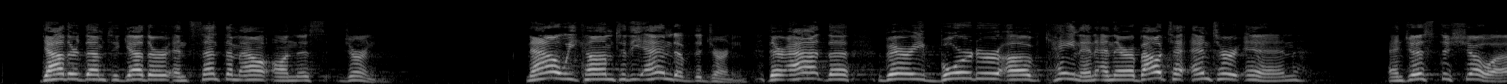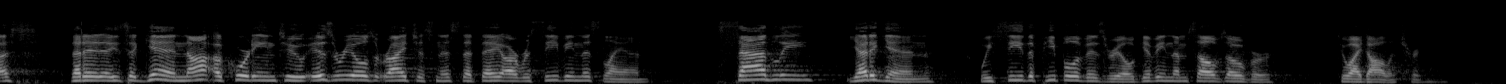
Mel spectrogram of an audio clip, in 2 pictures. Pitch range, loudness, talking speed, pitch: 155-220 Hz, -30 LUFS, 130 wpm, 190 Hz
